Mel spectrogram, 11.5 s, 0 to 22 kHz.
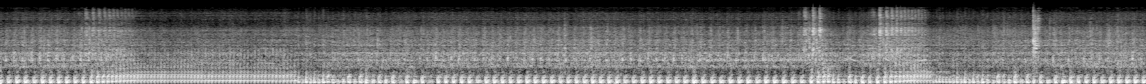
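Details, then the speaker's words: SDG 107cc pit bike single, damaged 3rd and 4th gears and locked kick starter, before Lifan 125cc engine swap: quick even putter with light throttle blips, regular clean firing; sounds good. "as you guys can see it's dark cheesy as you guys can hear it sounds pretty good right"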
